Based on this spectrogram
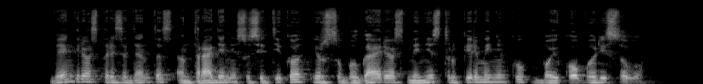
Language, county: Lithuanian, Vilnius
